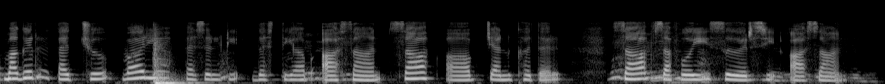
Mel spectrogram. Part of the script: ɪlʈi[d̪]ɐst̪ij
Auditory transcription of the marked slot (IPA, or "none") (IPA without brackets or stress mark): d̪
